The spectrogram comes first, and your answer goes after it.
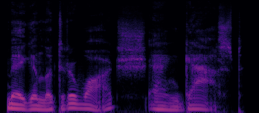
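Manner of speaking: ordinary delivery, nothing marked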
